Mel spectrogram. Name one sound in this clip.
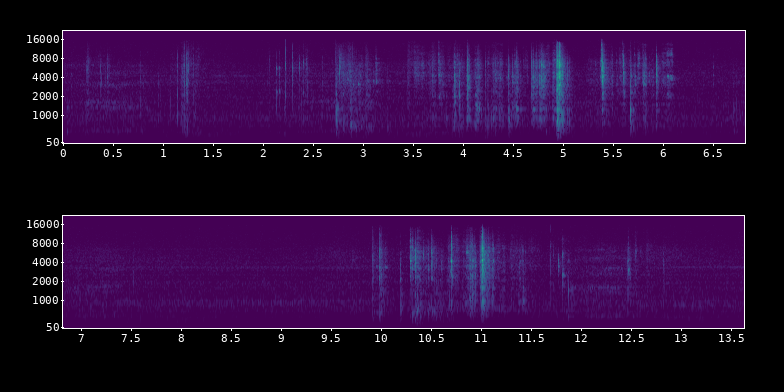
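Small plastic parts rattle and clatter.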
